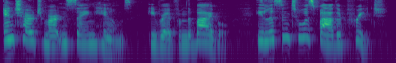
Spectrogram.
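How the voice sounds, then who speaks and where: A woman reading a children's picture book aloud, phrasing deliberately and stressing key words. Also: fairly high pitch, big pitch swings, fairly bright tone.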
